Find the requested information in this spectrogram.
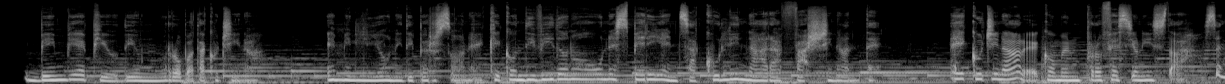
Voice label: Italian Commercial

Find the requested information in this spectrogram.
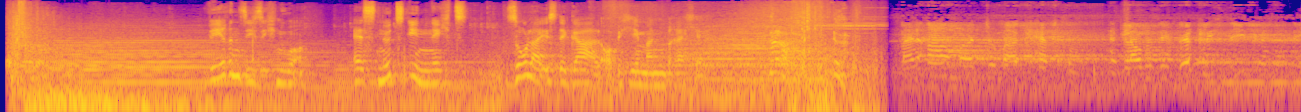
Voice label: videogames characters

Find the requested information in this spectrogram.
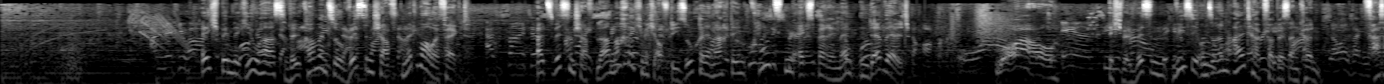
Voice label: Voiceover; WOW

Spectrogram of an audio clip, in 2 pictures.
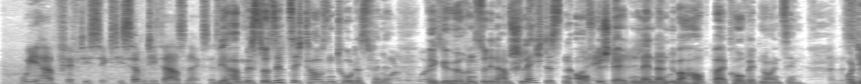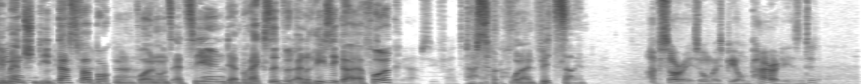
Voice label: over-voice; Dr. Phillip Lee

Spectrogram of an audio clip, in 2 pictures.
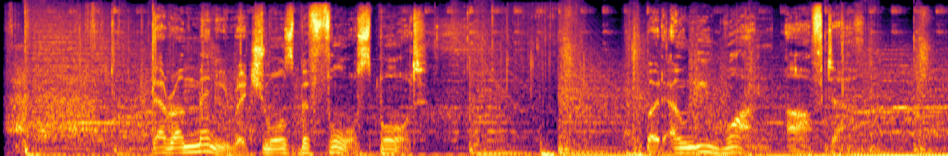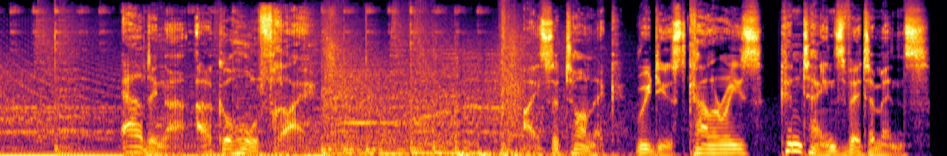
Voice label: UK; Erdinger

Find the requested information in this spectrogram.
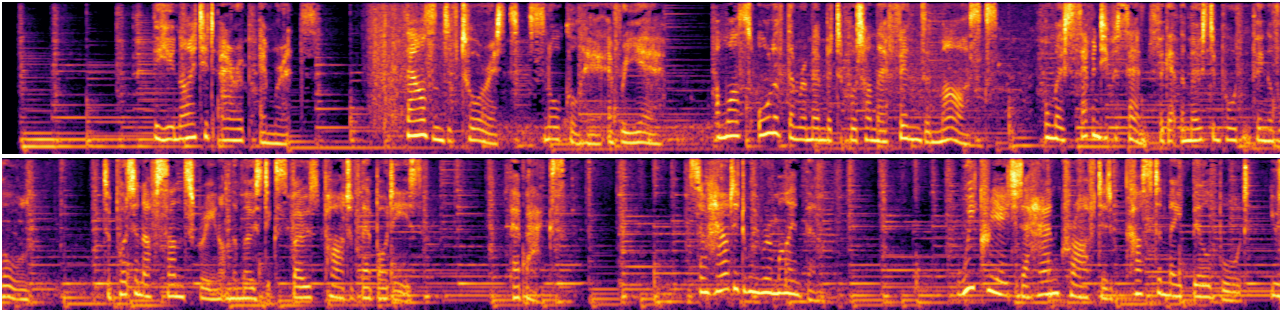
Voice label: tv commercial ad advert; the undersea billboard; nivea sun

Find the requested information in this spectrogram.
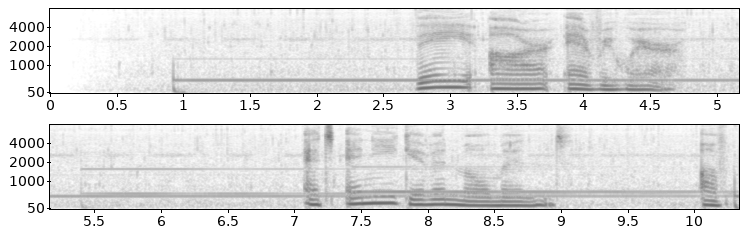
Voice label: Commercial EN; Rituals

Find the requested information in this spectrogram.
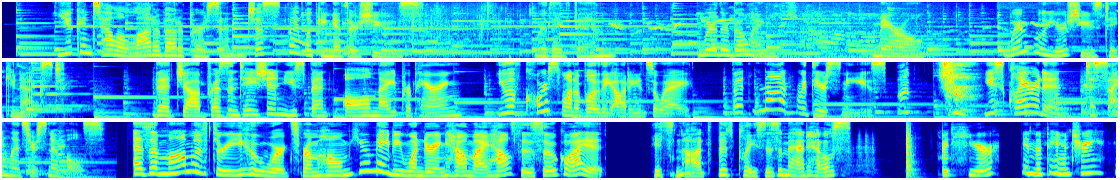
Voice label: Commercial, English US

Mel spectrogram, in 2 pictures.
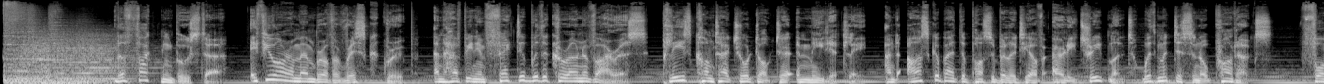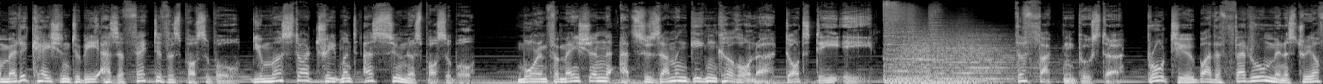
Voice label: Radio EN Risk Groups; BMG; FaktenBooster

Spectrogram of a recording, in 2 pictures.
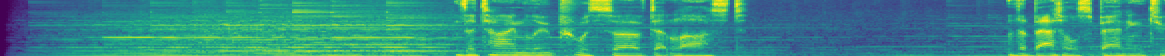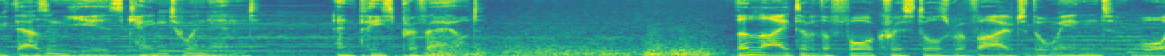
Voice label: VO VIDEOGAME; HEART OF DARKNESS; LOFT VOICES

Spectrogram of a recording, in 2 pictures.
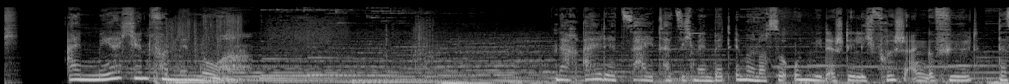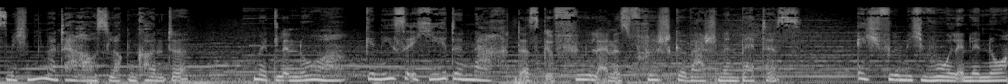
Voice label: TVC; Lenor

